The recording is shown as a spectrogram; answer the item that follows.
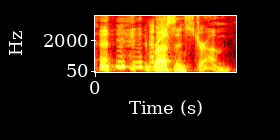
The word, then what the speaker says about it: Russenstrom: How do you pronounce it? many renditions of it, so you can't hurt my feelings. Brus Instrom. Brus Instrom.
